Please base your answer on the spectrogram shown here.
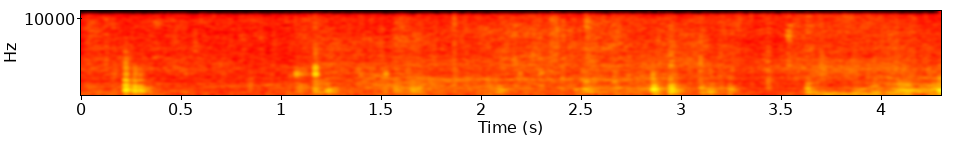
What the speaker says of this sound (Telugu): ఉల్లిపాయ మంచిగా ఆయిల్లో వేసేస్తుంది.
